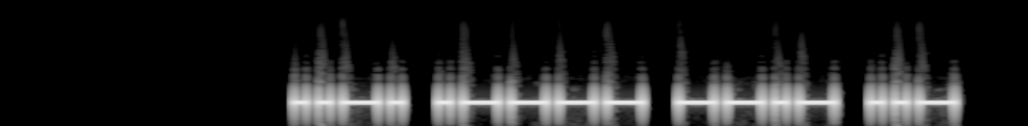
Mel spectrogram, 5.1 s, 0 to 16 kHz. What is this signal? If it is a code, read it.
Morse code, heard as a keyed tone, about 21 wpm, 700 Hz. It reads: F1QU
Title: DXCC-100 Call Signs - 4 Characters - Repeated 2x - 20wpm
